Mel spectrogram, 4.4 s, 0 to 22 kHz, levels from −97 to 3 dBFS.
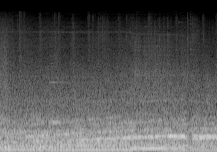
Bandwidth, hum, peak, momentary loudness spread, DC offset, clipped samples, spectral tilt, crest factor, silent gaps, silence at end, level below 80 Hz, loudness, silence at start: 9.8 kHz; none; -10 dBFS; 3 LU; under 0.1%; under 0.1%; -9 dB/octave; 12 dB; none; 0 s; -30 dBFS; -23 LUFS; 0 s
